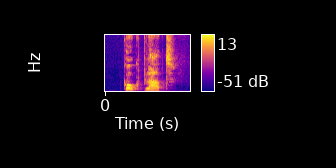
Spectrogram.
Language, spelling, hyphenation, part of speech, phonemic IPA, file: Dutch, kookplaat, kook‧plaat, noun, /ˈkoːk.plaːt/, Nl-kookplaat.ogg
- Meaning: cooktop, hob, hotplate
